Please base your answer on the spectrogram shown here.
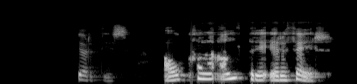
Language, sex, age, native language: Icelandic, female, 30-39, Icelandic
